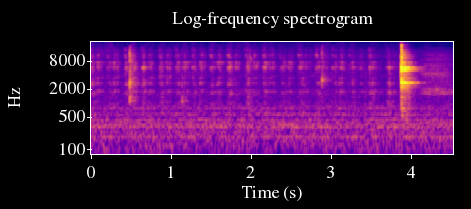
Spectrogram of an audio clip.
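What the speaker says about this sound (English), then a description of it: "And beat this egg well." A fork beats an egg in a bowl, producing a faint, steady whisking scrape with occasional light taps against the bowl and one sharper clink near the end.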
